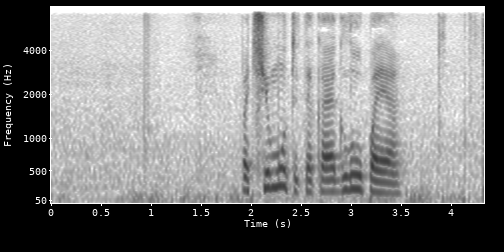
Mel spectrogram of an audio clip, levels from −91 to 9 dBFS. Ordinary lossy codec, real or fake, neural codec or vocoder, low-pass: MP3, 64 kbps; fake; codec, 16 kHz, 6 kbps, DAC; 7.2 kHz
